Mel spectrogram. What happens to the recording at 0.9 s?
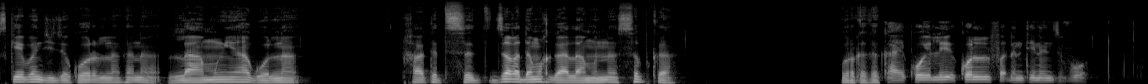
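Nothing goes wrong at 0.9 s; the speech carries on intact through that moment.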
